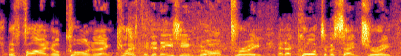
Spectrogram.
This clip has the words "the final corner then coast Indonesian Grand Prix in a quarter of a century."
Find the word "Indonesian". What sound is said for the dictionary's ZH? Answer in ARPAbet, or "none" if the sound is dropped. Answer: Z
